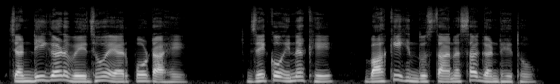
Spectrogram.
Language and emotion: Sindhi, neutral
